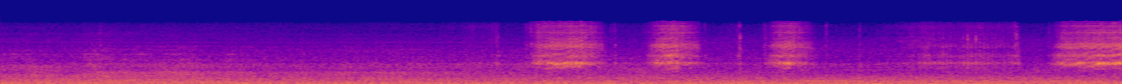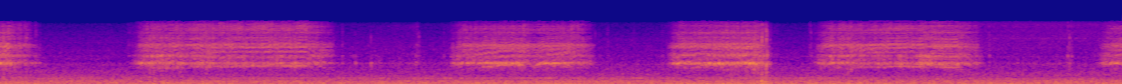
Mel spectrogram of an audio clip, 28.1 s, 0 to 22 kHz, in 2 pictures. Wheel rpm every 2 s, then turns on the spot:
0, 0, 0, 40, 20, 10, 50, 30, 90, 30, 60, 50, 80, 20.
8-12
